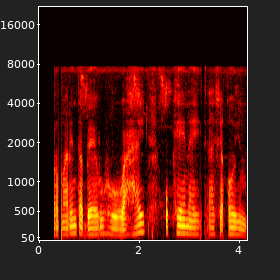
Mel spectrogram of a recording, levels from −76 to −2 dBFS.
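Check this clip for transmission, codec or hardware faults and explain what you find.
Two bursts of packet loss on an ADPCM call break up this speech clip. The G.722 wideband coding itself sounds clean, clear up to about 7 kHz and with at most a faint upper-band hiss.

From 0.38 to 0.46 s, just before "beeruhu waxay", about 60 ms of audio drops to silence, which fits a few lost packets. From 3.20 to 3.41 s, 120 ms goes missing in scattered gaps across 200 ms, the longest 60 ms. Each hole cuts in hard. Because the receiver's adaptive predictor and step size lose sync with the sender's, speech resumes with brief, slight distortion before settling.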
